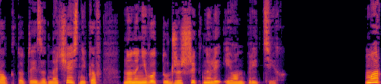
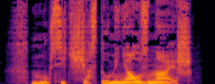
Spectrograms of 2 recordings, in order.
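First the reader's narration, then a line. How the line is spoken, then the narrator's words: Menacing, through teeth. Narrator (Russian): зловеще процедил он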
